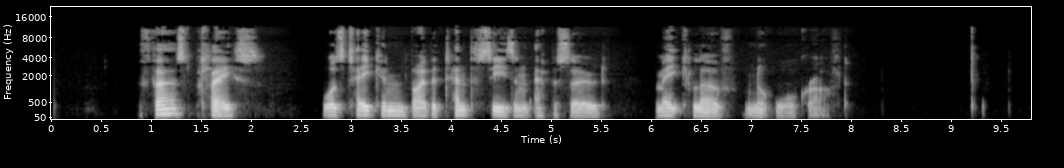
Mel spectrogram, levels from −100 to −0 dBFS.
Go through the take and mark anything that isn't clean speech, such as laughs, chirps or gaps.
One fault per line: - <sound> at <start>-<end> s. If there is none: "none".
none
